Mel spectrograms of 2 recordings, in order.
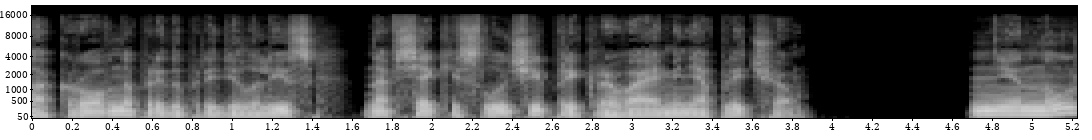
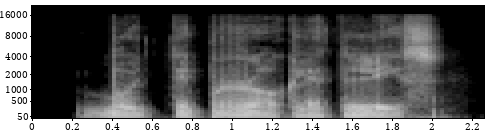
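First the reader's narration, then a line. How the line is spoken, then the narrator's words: Blind villain's hoarse curse. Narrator (Russian): прохрипел слепой злодей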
